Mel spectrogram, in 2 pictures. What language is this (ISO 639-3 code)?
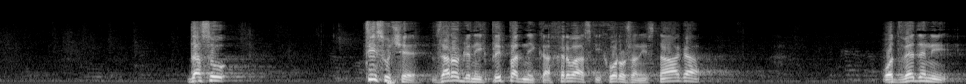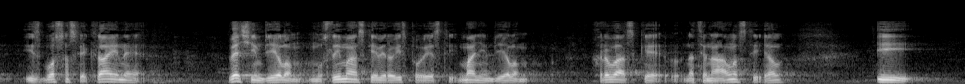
hrv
